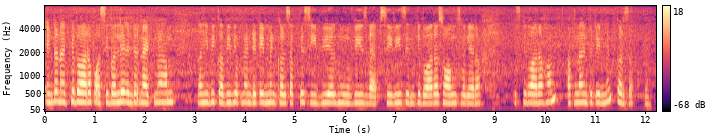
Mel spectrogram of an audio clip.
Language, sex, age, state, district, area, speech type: Hindi, female, 18-30, Madhya Pradesh, Chhindwara, urban, spontaneous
